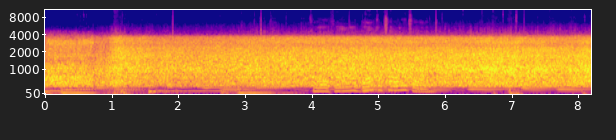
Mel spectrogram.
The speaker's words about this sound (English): The first 3 minutes were just nothing but static, so I cut them off to make this a little bit more enjoyable. It took almost halfway before I started hearing anything.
